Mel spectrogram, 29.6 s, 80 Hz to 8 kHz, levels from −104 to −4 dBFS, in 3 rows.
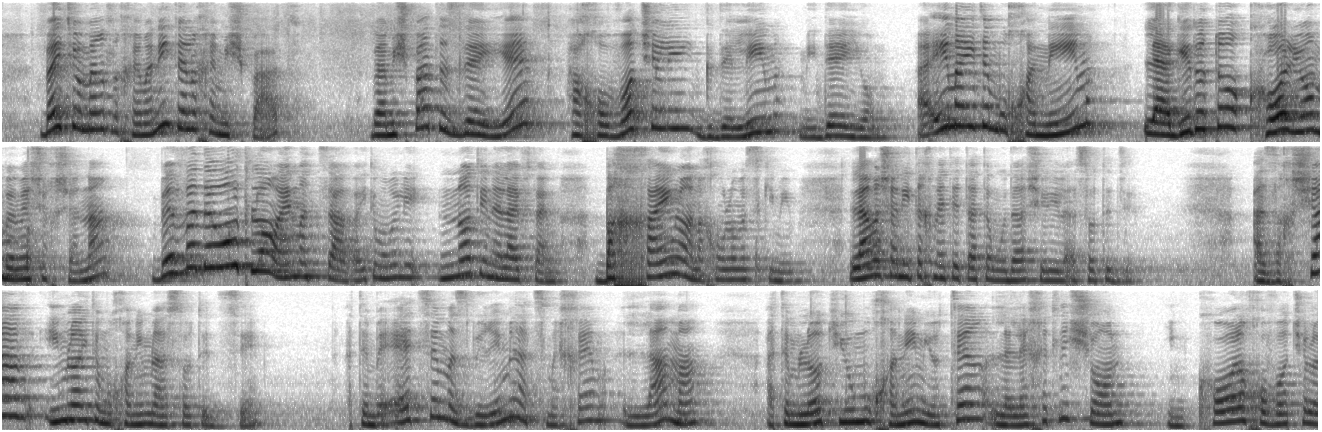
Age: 30-49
